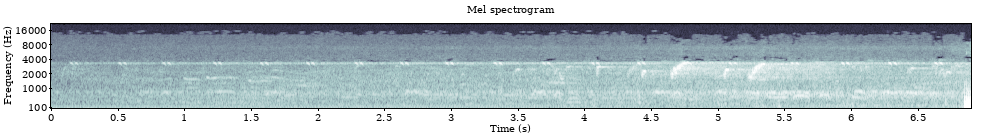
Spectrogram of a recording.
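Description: Birdsong fading in: short high chirps repeating about three times a second, with a few louder downward-sweeping calls about two-thirds of the way in.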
